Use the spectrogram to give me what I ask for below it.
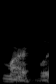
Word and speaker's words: Marsley: Yeah, we want to add all extra shit, and I love how you're just like it rhymes with parsley. It's Marsley. Yeah, I'm word.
